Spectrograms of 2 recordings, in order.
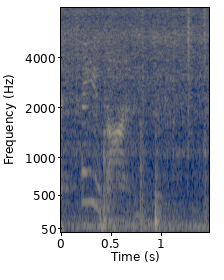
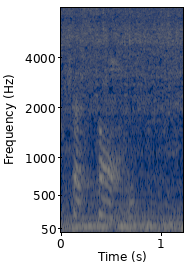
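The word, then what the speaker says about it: Sazón: me that seasoning, and she's always called it Sazon. And I was talking to somebody that really likes to cook one time, and he was like, it's actually, he's Hispanic, and he was like, it's actually pronounced Sazon.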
